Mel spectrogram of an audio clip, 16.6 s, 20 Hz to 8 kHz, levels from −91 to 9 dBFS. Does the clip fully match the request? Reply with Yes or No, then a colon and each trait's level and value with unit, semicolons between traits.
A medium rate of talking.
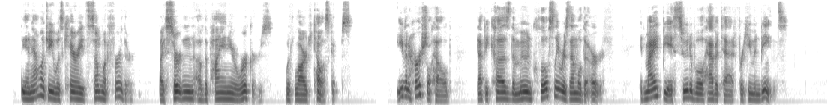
No: slow, 125 wpm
